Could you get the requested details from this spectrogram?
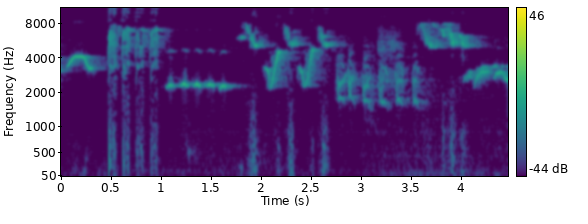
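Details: Sooty-headed bulbul lure sound used to draw birds in for trapping: a steady whistled note, then a dense run of sharp high chirps, rising slurred whistles and quick twittering phrases with no other background sound.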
